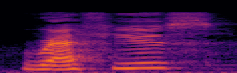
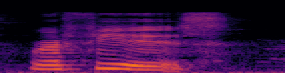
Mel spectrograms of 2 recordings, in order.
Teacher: the first vowel changes from the aw sound to the unstressed ah sound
